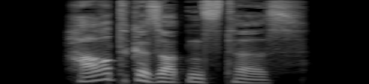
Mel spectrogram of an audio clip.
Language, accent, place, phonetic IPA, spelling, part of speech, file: German, Germany, Berlin, [ˈhaʁtɡəˌzɔtn̩stəs], hartgesottenstes, adjective, De-hartgesottenstes.ogg
- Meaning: strong/mixed nominative/accusative neuter singular superlative degree of hartgesotten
